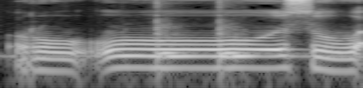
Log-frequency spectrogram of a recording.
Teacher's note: Mad badal panjang 2 harokat. 2 harokat itu kira-kira sepanjang 2 ketukan.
